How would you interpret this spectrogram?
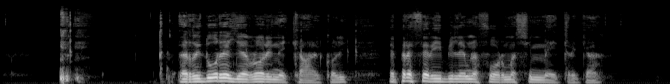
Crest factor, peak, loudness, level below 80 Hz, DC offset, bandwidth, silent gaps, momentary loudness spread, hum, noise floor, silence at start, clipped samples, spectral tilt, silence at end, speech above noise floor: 16 dB; -4 dBFS; -19 LUFS; -54 dBFS; under 0.1%; 13.5 kHz; none; 20 LU; none; -67 dBFS; 0.6 s; under 0.1%; -7 dB/octave; 0.7 s; 49 dB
